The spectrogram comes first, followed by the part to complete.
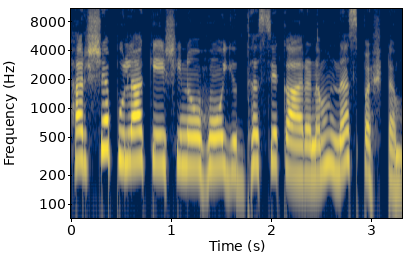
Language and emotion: Sanskrit, neutral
